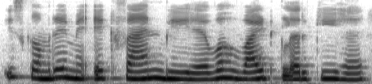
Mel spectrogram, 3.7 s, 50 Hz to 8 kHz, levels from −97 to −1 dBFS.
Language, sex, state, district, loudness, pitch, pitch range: Hindi, female, Jharkhand, Garhwa, -11 LUFS, 255 Hz, 240-270 Hz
